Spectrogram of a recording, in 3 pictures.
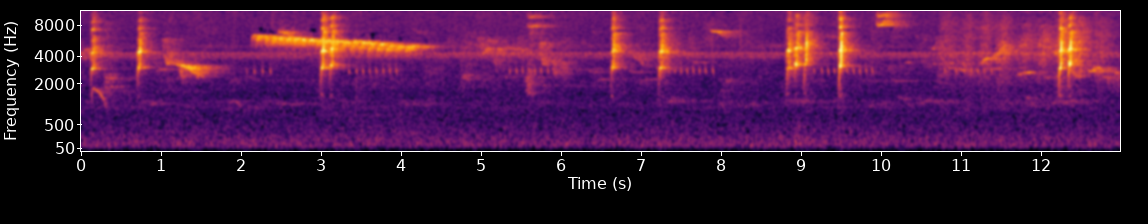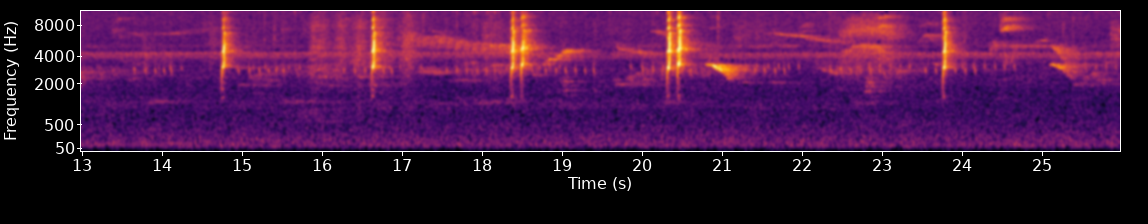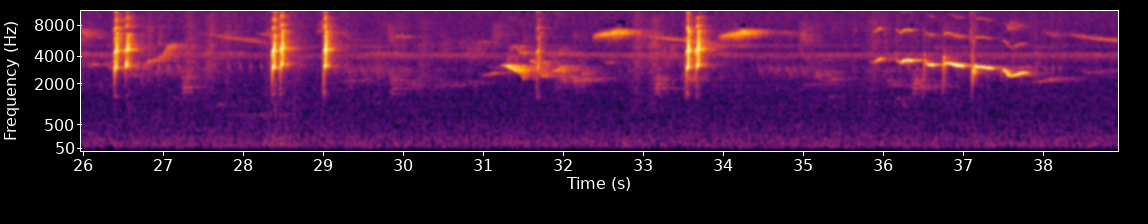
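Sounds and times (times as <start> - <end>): soft bird chirps and whistles: 35.9 - 38.9.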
